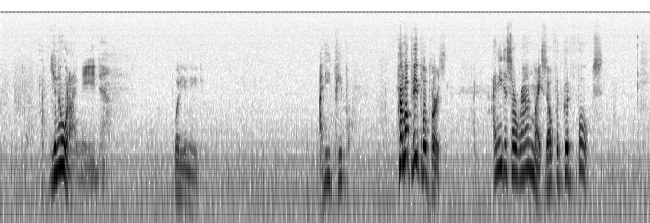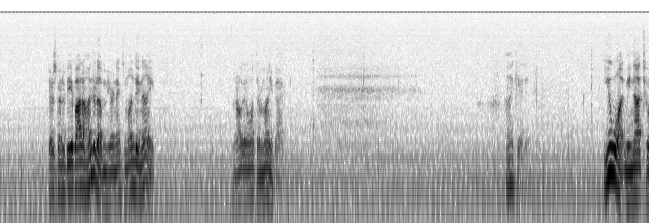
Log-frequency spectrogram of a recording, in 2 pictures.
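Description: A middle-aged man speaks calmly and haltingly, close by, with pauses.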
